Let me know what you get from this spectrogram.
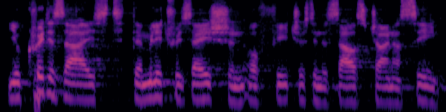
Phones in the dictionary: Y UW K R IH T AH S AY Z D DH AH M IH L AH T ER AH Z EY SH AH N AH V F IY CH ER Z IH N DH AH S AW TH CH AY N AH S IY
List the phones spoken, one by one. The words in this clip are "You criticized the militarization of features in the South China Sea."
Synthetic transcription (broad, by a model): Y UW K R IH T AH S AY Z DH AH M IH L AH T ER AH Z EY SH AH N AH V F IY CH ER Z IH N DH AH S AW TH CH AY N AH S IY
